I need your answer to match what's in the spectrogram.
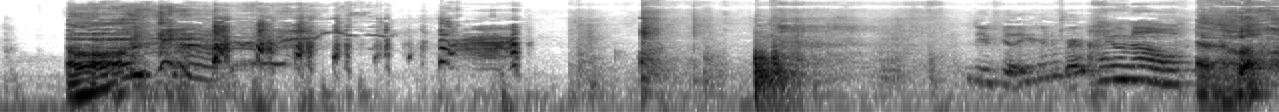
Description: Ranking the most iconic Sprite Challenge burps 😮💨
